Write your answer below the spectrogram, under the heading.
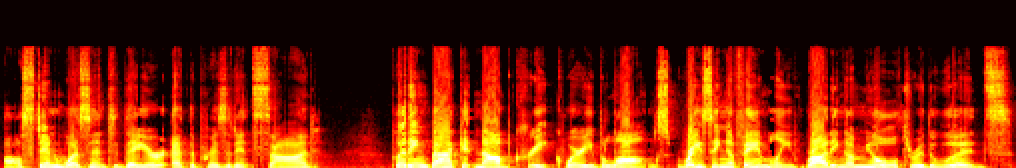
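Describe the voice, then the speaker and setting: A woman reading a children's story aloud as a guest reader, expressive and dramatic, speaking directly to her listeners. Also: fairly high pitch, measured pace.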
